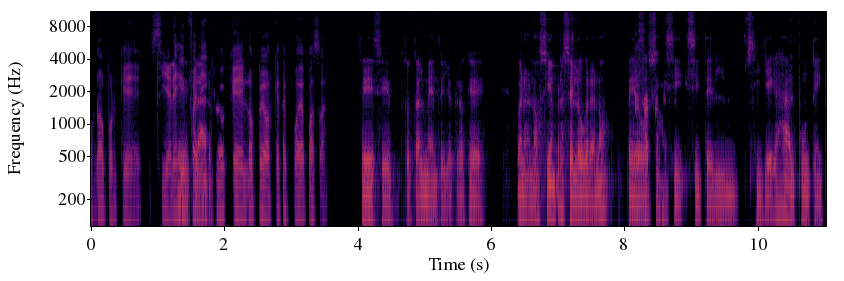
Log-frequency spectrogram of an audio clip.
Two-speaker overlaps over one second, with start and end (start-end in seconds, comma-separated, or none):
none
